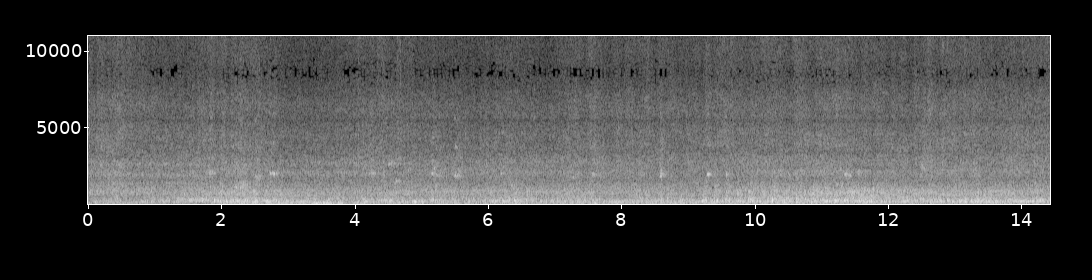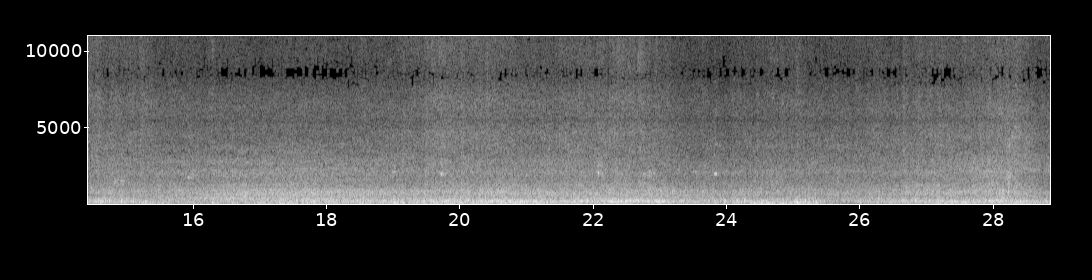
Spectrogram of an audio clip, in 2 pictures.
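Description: A long rake of empty flat freight wagons rolling past, a steady loud rumble and clatter of wheels on the rails, with brief high wheel squeaks now and then.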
